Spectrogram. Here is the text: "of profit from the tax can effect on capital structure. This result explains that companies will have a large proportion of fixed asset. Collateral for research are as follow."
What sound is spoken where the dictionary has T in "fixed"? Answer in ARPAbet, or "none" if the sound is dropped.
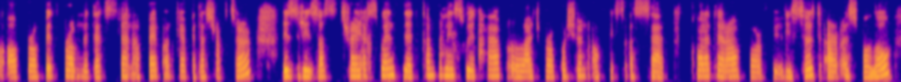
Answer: none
